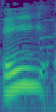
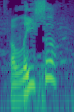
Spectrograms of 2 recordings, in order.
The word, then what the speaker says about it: Alyssa: the name of, well, it's spelled A-L-Y-S-S-A. Think about that for a moment. A-L-Y-S-S-A. How would you pronounce? Alisa? Alyssa? Yes, I've heard both. A-L-Y-S-S-A, but I've also heard this past May at a high school softball state tournament, it was pronounced Eliza. Same spelling, pronounced 3 different ways.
